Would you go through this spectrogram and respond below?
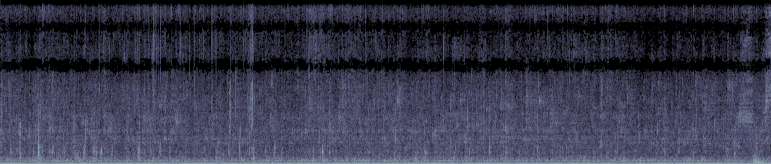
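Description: Pot of Filipino tinola chicken soup bubbling steadily at a low, even simmer, a continuous watery churn with no voices.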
